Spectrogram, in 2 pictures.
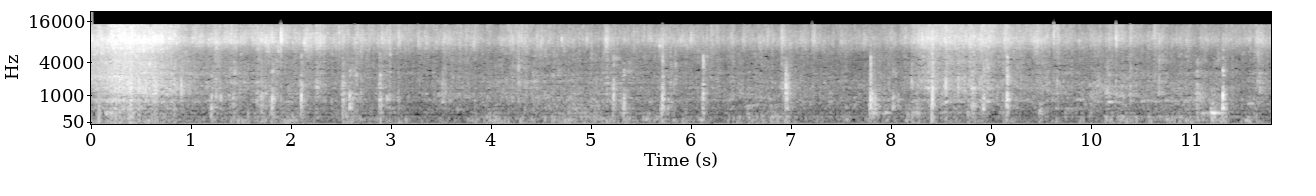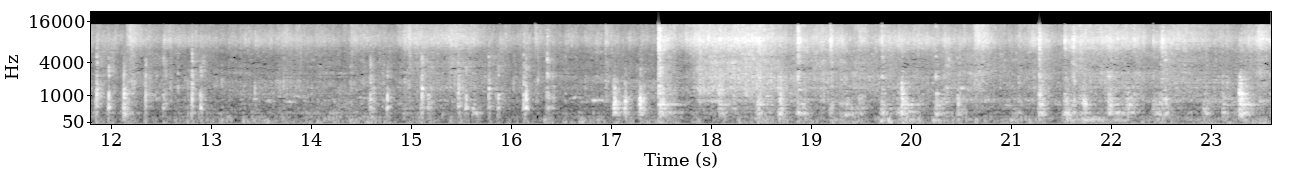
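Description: Chopped vegetables and chicken frying in hot oil in a metal kadhai: a loud sizzle as they hit the oil, then steady sizzling with a spatula scraping and clinking against the pan as they are stirred. The sizzle swells again about eight seconds in and near eighteen seconds.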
